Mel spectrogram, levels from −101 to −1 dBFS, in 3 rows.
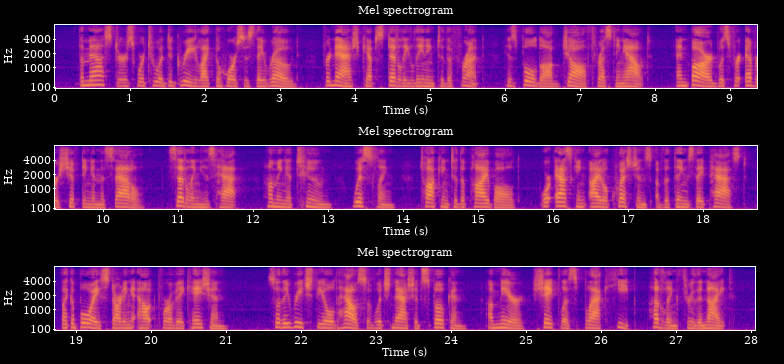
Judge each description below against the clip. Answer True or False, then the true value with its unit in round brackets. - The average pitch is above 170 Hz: False (155 Hz)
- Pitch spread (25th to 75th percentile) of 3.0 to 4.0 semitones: True (3.5 semitones)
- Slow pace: False (170 wpm)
